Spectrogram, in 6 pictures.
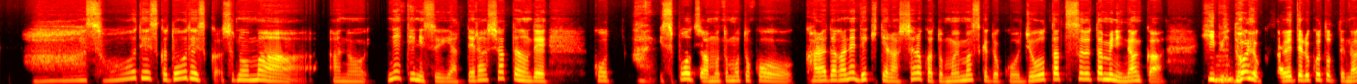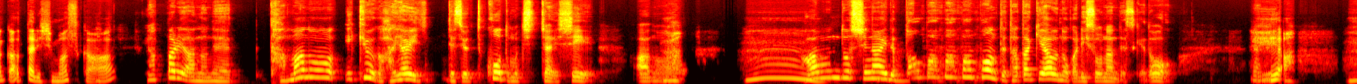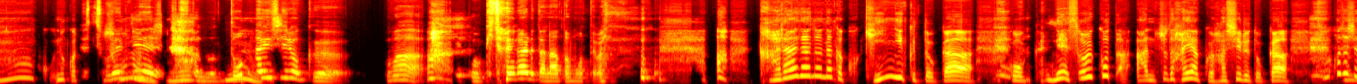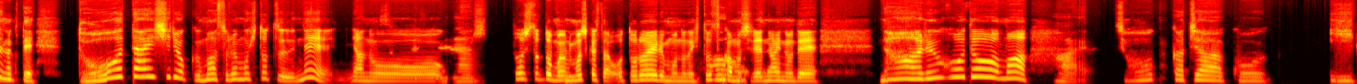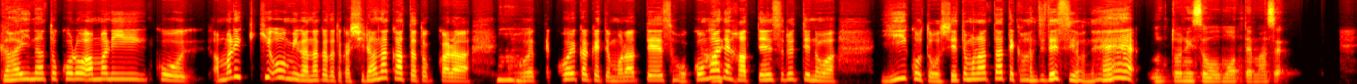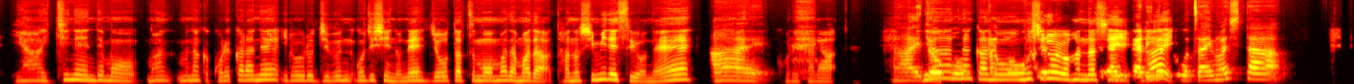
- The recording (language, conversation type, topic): Japanese, podcast, 最近ハマっている遊びや、夢中になっている創作活動は何ですか？
- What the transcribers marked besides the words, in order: laughing while speaking: "あの"; laughing while speaking: "鍛えられたなと思ってま"; laugh; laughing while speaking: "はい"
